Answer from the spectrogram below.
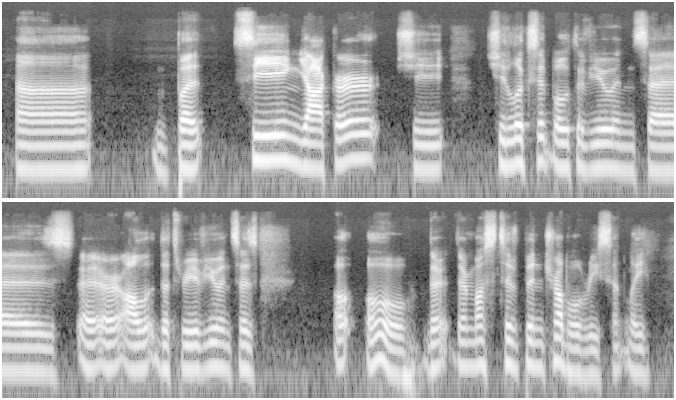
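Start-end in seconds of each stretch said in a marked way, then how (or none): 10.0-13.1 standoffish, very calm voice. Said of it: "her normal kind of meek, uh, not meek, standoffish, maybe, very calm".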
